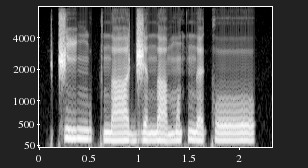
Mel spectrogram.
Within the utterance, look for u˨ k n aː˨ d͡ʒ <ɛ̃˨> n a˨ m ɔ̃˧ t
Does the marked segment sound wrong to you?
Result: yes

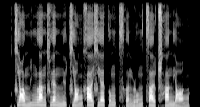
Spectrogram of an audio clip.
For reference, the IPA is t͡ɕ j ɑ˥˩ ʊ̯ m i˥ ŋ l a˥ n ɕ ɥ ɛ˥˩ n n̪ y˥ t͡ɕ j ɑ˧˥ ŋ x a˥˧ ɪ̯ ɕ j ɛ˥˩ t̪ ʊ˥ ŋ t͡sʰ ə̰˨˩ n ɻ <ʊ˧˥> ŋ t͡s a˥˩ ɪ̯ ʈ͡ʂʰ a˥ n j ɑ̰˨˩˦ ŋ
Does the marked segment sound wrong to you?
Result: no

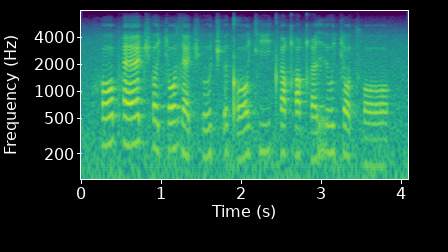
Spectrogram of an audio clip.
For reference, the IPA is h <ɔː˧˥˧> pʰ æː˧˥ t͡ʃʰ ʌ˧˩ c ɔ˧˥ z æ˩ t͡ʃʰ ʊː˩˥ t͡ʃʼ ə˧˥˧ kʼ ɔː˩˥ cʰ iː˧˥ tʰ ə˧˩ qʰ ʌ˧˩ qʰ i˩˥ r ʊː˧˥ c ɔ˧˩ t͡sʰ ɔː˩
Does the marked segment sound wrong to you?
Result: yes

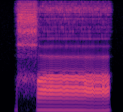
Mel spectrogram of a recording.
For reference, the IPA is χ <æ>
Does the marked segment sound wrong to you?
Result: yes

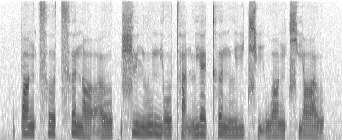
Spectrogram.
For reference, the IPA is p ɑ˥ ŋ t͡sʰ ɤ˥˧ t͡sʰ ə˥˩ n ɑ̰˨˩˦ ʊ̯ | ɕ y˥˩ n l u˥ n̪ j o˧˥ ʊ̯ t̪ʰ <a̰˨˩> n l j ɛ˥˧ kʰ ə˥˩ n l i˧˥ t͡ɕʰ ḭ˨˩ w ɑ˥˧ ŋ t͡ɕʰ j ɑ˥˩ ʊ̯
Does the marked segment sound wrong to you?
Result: no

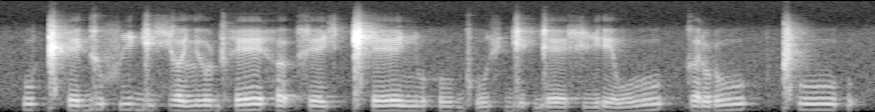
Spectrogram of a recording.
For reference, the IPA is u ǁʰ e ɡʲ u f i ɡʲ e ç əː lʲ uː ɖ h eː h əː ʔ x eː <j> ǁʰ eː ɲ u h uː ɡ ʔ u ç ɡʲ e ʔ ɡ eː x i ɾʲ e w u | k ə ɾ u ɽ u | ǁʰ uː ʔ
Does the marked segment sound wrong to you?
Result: yes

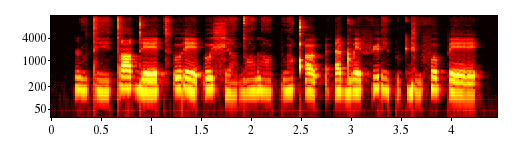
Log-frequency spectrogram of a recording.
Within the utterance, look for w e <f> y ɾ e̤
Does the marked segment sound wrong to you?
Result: no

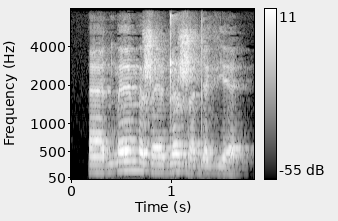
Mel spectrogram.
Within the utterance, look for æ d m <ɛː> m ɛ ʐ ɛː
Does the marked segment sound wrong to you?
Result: no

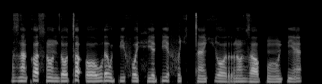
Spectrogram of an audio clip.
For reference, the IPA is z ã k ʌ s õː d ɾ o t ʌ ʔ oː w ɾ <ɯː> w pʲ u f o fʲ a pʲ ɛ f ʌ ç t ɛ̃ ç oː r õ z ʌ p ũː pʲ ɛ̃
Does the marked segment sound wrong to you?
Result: yes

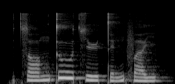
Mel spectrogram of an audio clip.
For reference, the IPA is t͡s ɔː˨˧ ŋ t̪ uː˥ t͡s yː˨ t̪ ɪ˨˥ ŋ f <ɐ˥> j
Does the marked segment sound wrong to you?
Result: yes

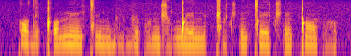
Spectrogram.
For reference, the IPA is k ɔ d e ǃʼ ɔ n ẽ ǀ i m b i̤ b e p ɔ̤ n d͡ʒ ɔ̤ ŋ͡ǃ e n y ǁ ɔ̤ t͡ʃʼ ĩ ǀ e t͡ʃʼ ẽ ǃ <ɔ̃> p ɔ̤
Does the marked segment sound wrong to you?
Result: no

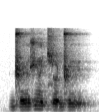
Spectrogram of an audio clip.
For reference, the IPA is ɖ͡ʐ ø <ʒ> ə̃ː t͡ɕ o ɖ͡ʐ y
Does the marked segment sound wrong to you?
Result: no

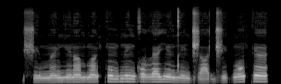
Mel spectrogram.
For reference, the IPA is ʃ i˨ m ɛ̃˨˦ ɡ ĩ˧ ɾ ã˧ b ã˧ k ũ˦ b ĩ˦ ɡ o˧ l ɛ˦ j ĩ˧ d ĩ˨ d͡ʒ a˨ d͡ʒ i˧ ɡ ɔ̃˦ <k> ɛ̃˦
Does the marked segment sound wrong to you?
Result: no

